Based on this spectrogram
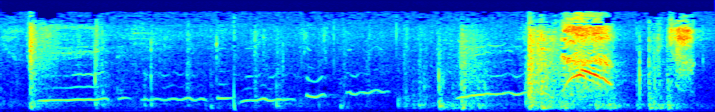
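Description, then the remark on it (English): A treasure cupboard door, opened while dusting, creaks open in long, wavering squeaks broken by a few sharp knocks, then a louder clattering crash near the end as a jug of precious water is knocked over and broken. “she opened the door to the treasure cupboard.”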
